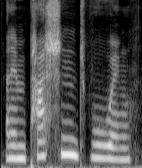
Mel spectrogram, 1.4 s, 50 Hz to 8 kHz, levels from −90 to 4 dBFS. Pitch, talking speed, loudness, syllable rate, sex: 235 Hz, 125 wpm, -13 LUFS, 4.8 syllables/s, female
